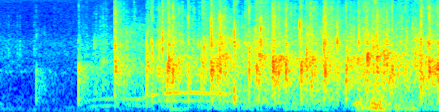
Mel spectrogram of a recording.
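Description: A conference audience breaks into applause that starts with a few claps and quickly swells into steady, loud clapping.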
